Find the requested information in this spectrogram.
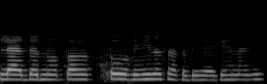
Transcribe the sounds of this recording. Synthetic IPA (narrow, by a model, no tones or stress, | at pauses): lɛːd̪əɾnũːapãːt̪oːʋiːnĩːnãːsəkd̪eːɦɛːɡeːnãːd͡ʒiː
